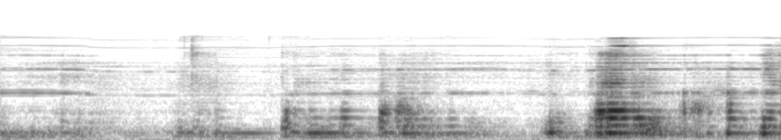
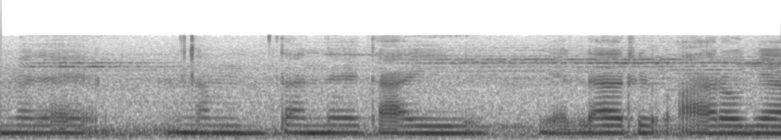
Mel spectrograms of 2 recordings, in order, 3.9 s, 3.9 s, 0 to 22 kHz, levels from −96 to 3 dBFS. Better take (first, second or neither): second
